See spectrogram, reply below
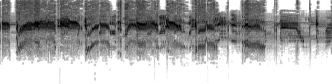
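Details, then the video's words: Sumatran-style swiftlet lure call meant to attract swiftlets: long run of high, buzzy twittering phrases with rising and falling chirps. The phrases are repeated almost without pause and kept at an even, loud level. "Suara panggil walet populer di Sumatera"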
